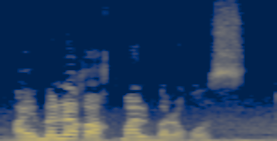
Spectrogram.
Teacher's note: that S at the end actually like flies off the tongue a little bit?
